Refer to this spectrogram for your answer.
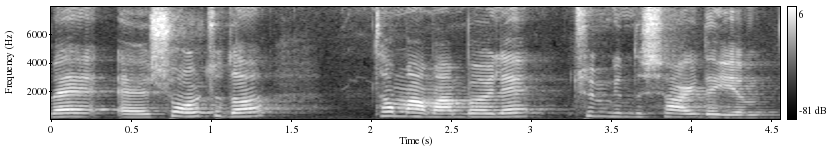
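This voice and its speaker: This woman's fairly high voice carries an audible room echo. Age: 20s. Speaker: designer. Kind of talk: casual chat.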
